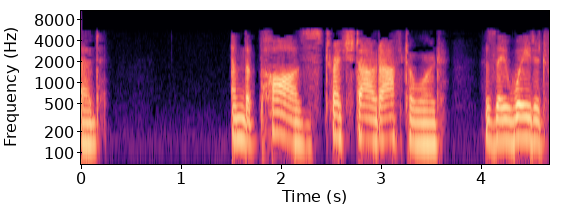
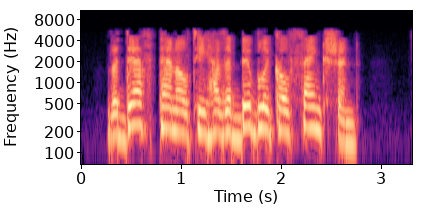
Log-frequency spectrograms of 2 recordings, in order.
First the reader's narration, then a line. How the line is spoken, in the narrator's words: said Boathwaite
